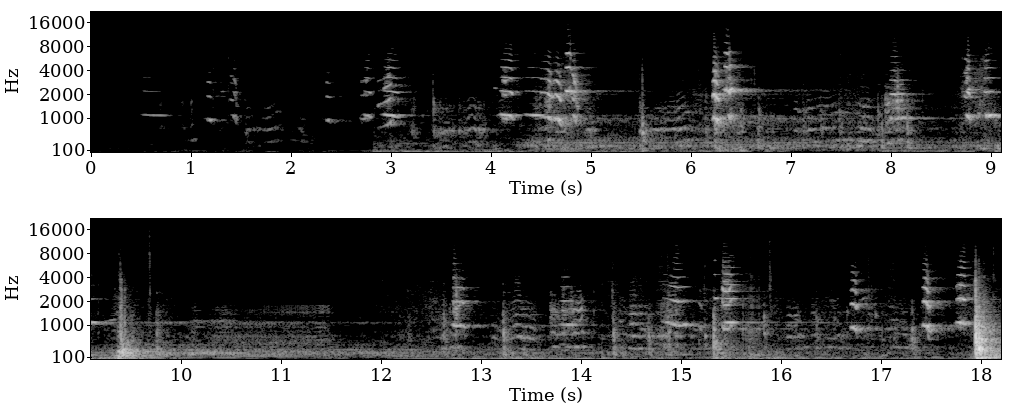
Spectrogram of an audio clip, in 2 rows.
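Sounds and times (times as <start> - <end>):
squeaks from piano destruction: 2.7 - 9.8, 12.4 - 18.1.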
